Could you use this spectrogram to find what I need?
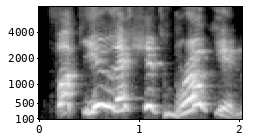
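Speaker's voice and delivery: loud, high burst of outrage; indignant loud retort; angry outburst. Retold or imitated. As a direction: yell it at the doctors, outraged. Angry retort to doctors' claim.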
